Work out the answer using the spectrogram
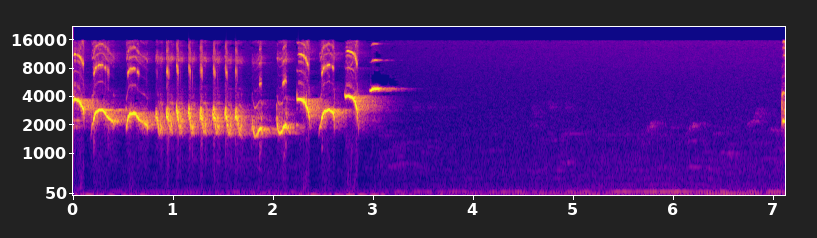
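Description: An orange-headed thrush sings a rich, fast, mid-to-high warbled phrase with quick rising and falling notes for about three seconds, then low hum and near silence follow.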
